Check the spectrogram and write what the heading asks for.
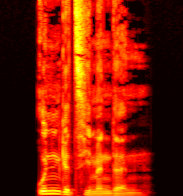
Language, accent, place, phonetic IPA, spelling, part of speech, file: German, Germany, Berlin, [ˈʊnɡəˌt͡siːməndn̩], ungeziemenden, adjective, De-ungeziemenden.ogg
- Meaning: inflection of ungeziemend: 1. strong genitive masculine/neuter singular 2. weak/mixed genitive/dative all-gender singular 3. strong/weak/mixed accusative masculine singular 4. strong dative plural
